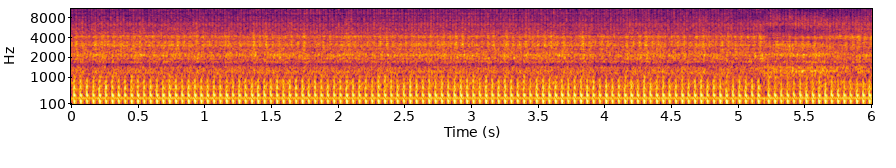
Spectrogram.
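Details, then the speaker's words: 1980s Onan 1.7 kW generator running again after a clogged carburetor was cleaned, air filter back on: a small single-cylinder engine holds a steady, even putter with no misses or surging. Normal running. "We have the Onan 1.7 kilowatt generator. It's running. I don't know why it died there for a second, but overall I think it's working."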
